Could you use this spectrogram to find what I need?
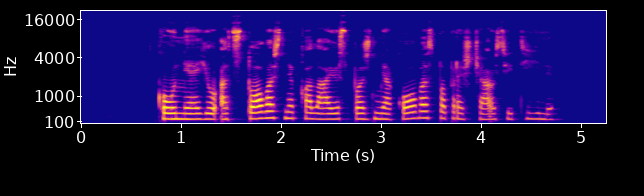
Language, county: Lithuanian, Šiauliai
